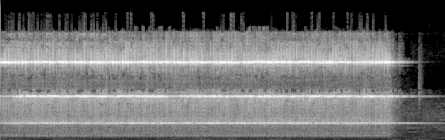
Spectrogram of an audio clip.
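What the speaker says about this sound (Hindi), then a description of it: "जब आपका समय हो जाएगा तो ऐसे ही अलार्म बजेगा ये।" A bedside alarm clock rings with a steady, high-pitched electronic tone that holds evenly for about four seconds before stopping abruptly.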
